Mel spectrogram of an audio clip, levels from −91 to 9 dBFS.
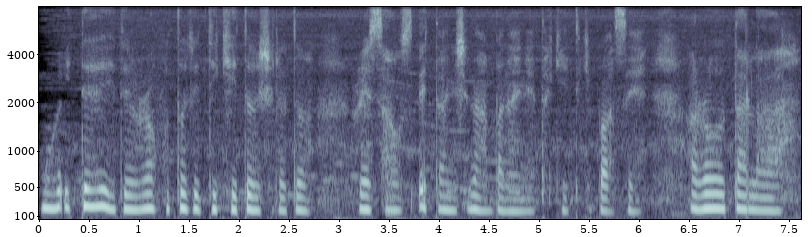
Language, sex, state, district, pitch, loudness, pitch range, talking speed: Nagamese, female, Nagaland, Kohima, 190 Hz, -17 LUFS, 175-200 Hz, 190 wpm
